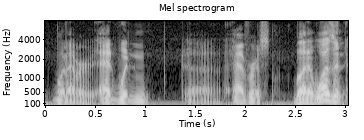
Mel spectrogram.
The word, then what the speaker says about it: Everest: like whatever edwin uh everest but it wasn't everest the actual pronunciation of his name is eve rest so we've been saying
